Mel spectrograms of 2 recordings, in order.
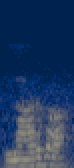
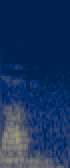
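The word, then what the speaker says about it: larvae: ऐसे ही लार्वा, इसको लार्वी बोलते हैं। इवन आर इससे यहाँ से गायब भी हो जाता है, लावी बोलते हैं। करेक्ट प्रोनाउंसिएशन इज लावी, बट ठीक है, लार्वी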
